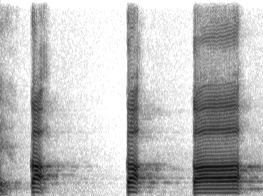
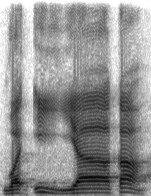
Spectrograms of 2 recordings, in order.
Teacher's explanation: یا کھینچ رہی ہے اور کاف نہیں کھینچ رہا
